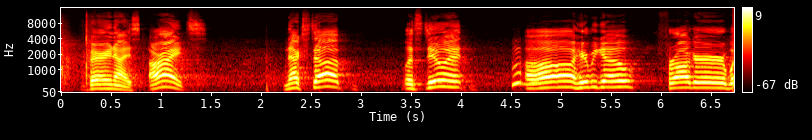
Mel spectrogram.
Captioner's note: applause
